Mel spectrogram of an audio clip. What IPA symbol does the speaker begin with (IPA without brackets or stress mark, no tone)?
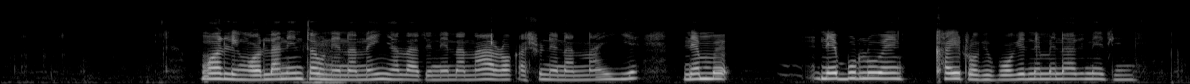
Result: ŋ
